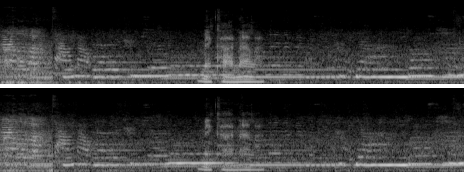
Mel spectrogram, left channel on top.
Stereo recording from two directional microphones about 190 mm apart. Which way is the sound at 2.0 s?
15° left (ahead or behind).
